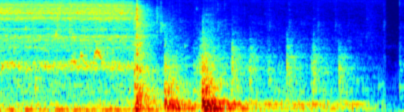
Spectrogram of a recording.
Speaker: But there are some cases where the incoming water pressure is excessively higher, which may result in banging pipes, loud rumbling when opening up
